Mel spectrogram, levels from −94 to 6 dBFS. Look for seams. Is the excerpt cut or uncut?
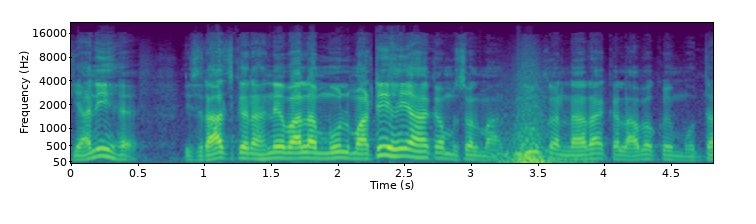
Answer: cut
